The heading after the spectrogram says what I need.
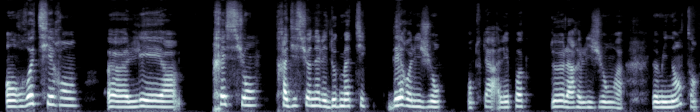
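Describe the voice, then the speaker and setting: A woman in her fifties from Iran, answering interview questions in a hesitant way, with frequent filler pauses. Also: mid-range voice, mellow. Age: 50s. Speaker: guest, activist.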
